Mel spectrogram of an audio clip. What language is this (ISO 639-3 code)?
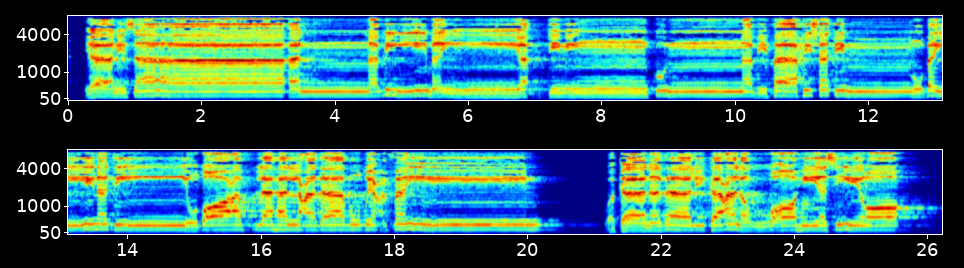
ara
